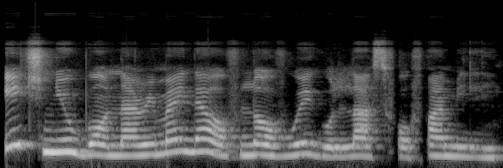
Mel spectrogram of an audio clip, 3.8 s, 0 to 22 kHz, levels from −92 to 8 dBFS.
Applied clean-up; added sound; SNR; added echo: none; none; none; none.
